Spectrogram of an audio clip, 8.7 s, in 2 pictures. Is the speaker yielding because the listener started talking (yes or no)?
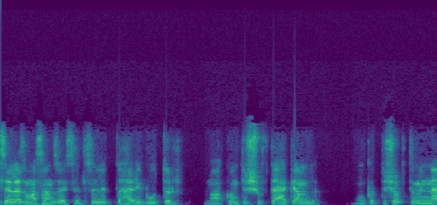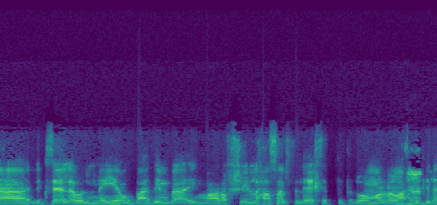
no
